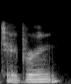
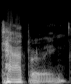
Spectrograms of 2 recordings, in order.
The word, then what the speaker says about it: tapering: Now that you said the word tapering, Yeah. I know what that word. I've seen it before, and I've always pronounced it tappering. Oh yeah, you're So wrong.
